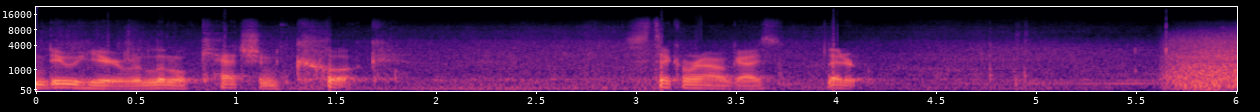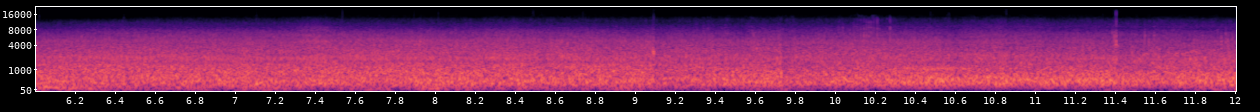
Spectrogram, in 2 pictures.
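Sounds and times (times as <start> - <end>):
ocean surf washing on beach: 5.6 - 12.0
wind on microphone: 5.7 - 12.0.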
